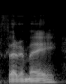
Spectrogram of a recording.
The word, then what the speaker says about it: Vermeil: Well, the catalyst was admiration from my dad, Jean-Louis Vermeil, exactly pronounced Vermeil.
